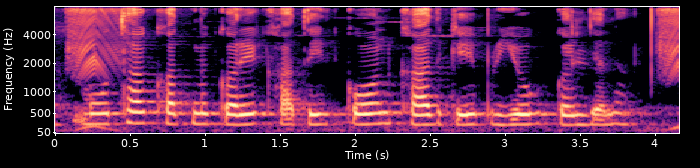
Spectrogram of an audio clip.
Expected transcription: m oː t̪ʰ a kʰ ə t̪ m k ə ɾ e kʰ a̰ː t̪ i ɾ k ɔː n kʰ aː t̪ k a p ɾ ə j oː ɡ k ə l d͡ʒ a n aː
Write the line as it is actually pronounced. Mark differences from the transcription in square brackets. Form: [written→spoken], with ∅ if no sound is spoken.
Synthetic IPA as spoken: m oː t̪ʰ a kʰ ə t̪ m k ə ɾ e kʰ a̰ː t̪ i ɾ k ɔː n kʰ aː [t̪→d̪] k [a→e] p ɾ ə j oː ɡ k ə l d͡ʒ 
